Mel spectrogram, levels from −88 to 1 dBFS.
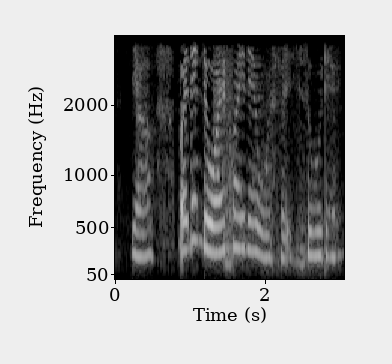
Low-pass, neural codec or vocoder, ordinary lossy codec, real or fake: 3.6 kHz; vocoder, 22.05 kHz, 80 mel bands, HiFi-GAN; AAC, 16 kbps; fake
